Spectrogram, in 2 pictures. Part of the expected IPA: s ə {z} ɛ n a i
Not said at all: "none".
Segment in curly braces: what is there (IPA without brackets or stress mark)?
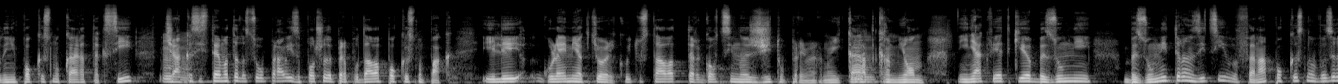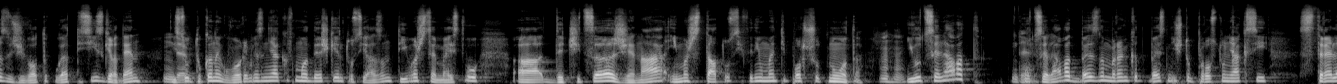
ʒ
